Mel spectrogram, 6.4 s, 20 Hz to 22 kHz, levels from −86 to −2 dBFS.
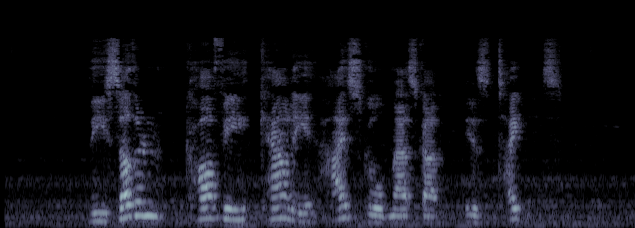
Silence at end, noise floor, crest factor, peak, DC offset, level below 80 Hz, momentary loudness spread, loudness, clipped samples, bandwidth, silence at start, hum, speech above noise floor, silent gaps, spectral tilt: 0.35 s; -65 dBFS; 22 dB; -18 dBFS; under 0.1%; -70 dBFS; 13 LU; -39 LUFS; under 0.1%; 11.5 kHz; 0.3 s; none; 26 dB; none; -3.5 dB/octave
